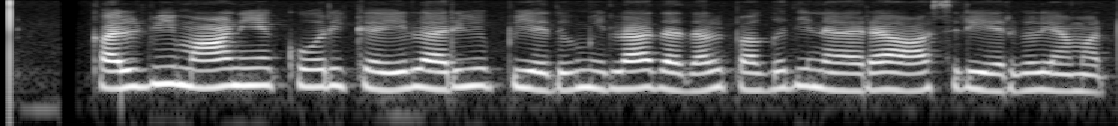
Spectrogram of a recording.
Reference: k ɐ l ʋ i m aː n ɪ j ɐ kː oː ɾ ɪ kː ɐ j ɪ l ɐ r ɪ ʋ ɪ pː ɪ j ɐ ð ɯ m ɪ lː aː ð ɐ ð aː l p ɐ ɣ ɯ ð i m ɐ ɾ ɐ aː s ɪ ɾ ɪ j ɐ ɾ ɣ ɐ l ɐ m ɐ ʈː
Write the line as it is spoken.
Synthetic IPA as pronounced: k ɐ l ʋ i m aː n ɪ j ɐ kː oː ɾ ɪ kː ɐ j ɪ l ɐ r ɪ ʋ ɪ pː ɪ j ɐ ð ɯ m ɪ lː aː ð ɐ ð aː l p ɐ ɣ ɯ ð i n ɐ ɾ ɐ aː s ɪ ɾ ɪ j ɐ ɾ ɣ ɐ ɭ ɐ m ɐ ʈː

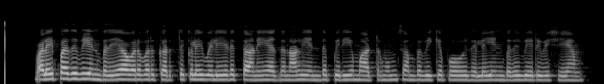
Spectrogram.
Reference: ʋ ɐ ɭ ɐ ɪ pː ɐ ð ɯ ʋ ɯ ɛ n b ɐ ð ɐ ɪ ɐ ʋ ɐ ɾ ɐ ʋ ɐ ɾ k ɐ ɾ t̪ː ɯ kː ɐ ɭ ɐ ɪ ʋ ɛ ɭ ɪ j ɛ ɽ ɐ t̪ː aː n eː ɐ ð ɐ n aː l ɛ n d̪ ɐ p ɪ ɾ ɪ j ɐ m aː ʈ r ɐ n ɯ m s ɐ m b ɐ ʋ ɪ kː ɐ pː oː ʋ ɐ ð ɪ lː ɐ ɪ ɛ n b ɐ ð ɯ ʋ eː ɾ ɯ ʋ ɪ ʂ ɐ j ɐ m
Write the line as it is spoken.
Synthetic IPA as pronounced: ʋ ɐ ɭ ɐ ɪ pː ɐ ð ɯ ʋ ɯ ɛ n b ɐ ð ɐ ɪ ɐ ʋ ɐ ɾ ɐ ʋ ɐ ɾ k ɐ ɾ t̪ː ɯ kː ɐ ɭ ɐ ɪ ʋ ɛ ɭ ɪ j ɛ ɽ ɐ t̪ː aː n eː ɐ ð ɐ n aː l ɛ n d̪ ɐ p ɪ ɾ ɪ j ɐ m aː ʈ r ɐ m ɯ m s ɐ m b ɐ ʋ ɪ kː ɐ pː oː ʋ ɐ ð ɪ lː ɐ ɪ ɛ n b ɐ ð ɯ ʋ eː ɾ ɯ ʋ ɪ ʂ ɐ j ɐ m

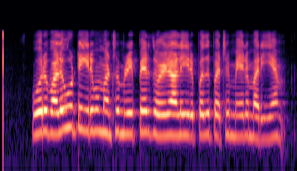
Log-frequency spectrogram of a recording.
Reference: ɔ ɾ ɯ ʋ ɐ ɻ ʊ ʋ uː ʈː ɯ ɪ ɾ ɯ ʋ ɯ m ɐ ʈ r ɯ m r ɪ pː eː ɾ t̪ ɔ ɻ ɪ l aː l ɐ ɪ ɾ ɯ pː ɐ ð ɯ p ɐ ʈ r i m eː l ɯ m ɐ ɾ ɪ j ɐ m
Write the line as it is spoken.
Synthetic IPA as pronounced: ɔ ɾ ɯ ʋ ɐ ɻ ɯ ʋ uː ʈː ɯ ɪ ɾ ɯ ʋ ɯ m ɐ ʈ r ɯ m r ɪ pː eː ɾ t̪ ɔ ɻ ɪ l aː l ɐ ɪ ɾ ɯ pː ɐ ð ɯ p ɐ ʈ r i m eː l ɯ m ɐ ɾ ɪ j ɐ m

